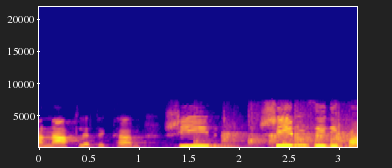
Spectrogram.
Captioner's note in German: Beifall SPD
